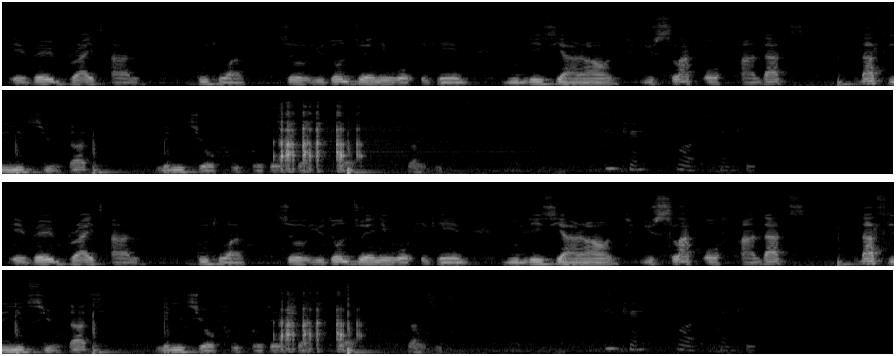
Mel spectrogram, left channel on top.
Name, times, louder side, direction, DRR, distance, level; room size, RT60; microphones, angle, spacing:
voice 1, 0.1-1.4 2.0-2.4 2.8-8.0 8.5-9.9 10.5-12.5 13.0-13.3, right 2 dB, 25° right, 0.4 m, -35 dB
sound 1, 7.9-11.7 12.0-14.0 14.3-14.6, right 1 dB, 65° right, 4.2 m, -46 dB
Laughter, 11.6-12.6, left 5 dB, 70° left, 1.2 m, -32 dB
voice 2, 14.9-15.4 15.7-16.5, equal, ahead, 2.5 m, -53 dB
head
